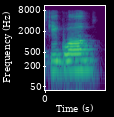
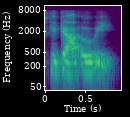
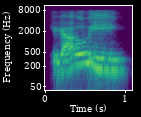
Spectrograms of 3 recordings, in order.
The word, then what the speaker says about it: Giga'ui: In English, I have pronounced this as Gigwa, but it's Giga'ui, right? Nothing like it looks. Cherokee is quite different. Giga'ui, if the woman earns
